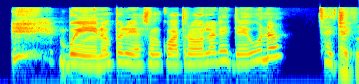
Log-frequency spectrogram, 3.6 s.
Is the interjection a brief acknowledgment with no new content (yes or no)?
no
